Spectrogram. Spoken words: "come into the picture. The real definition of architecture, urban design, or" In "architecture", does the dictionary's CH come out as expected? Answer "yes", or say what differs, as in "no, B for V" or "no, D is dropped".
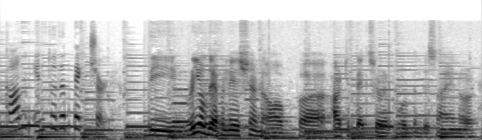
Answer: yes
